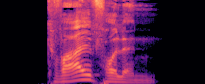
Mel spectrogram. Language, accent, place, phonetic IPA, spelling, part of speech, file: German, Germany, Berlin, [ˈkvaːlˌfɔlən], qualvollen, adjective, De-qualvollen.ogg
- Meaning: inflection of qualvoll: 1. strong genitive masculine/neuter singular 2. weak/mixed genitive/dative all-gender singular 3. strong/weak/mixed accusative masculine singular 4. strong dative plural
